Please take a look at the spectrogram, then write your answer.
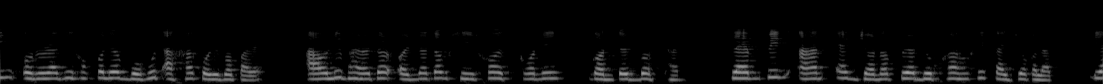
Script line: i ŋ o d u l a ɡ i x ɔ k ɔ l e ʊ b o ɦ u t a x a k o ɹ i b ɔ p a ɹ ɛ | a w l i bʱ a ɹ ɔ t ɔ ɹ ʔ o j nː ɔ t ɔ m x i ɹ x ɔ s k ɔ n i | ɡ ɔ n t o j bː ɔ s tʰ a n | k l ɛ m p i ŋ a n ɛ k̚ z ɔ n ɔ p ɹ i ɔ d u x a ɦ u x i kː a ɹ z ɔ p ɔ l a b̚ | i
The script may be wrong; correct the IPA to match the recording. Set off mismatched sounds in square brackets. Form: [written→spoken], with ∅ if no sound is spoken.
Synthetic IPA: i ŋ o [d→n] u [l→ɹ] a ɡ i x ɔ k ɔ l e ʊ b o ɦ u t a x a k o ɹ i b ɔ p a ɹ ɛ | a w l i bʱ a ɹ ɔ t ɔ ɹ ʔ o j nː ɔ t ɔ m x i ɹ x ɔ s k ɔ n i | ɡ ɔ n t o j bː ɔ s tʰ a n | k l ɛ m p i ŋ a n ɛ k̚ z ɔ n ɔ p ɹ i ɔ d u x a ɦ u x i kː a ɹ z ɔ [p→k] ɔ l a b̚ | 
